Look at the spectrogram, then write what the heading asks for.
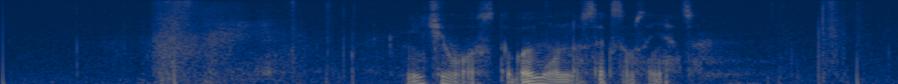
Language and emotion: Russian, neutral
